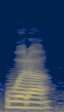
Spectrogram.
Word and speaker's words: woulda: these reductions sound like natural American English shoulda woulda coulda shoulda woulda coulda these three words together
